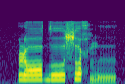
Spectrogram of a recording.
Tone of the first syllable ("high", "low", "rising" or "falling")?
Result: high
